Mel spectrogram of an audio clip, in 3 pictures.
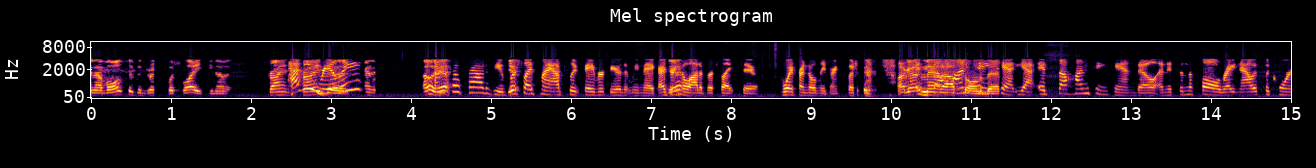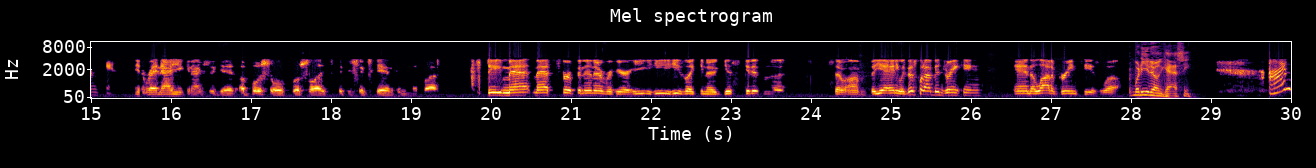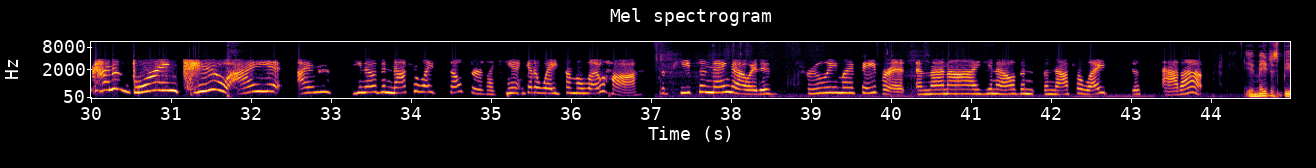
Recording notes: We hopped on the phone with the fine folks at Katcef Brothers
